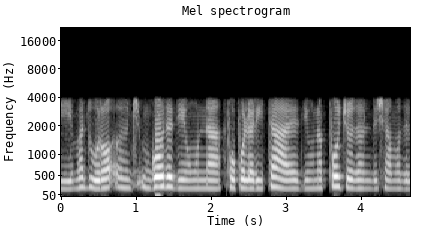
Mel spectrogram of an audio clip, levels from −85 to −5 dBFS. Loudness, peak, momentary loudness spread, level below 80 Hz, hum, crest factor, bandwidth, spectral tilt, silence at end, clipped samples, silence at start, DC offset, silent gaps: -16 LUFS; 0 dBFS; 12 LU; -58 dBFS; none; 16 dB; 4.1 kHz; -3 dB/octave; 0 s; under 0.1%; 0 s; under 0.1%; none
